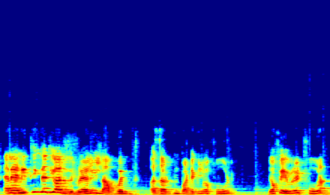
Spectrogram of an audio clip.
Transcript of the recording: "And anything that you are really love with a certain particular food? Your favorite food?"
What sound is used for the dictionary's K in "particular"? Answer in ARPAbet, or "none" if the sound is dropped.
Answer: K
